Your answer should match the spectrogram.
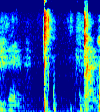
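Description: Two short, sharp clicks: a loud one about a second in and a weaker one near the end.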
